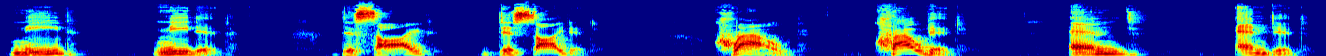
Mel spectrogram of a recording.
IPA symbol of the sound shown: ɪd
